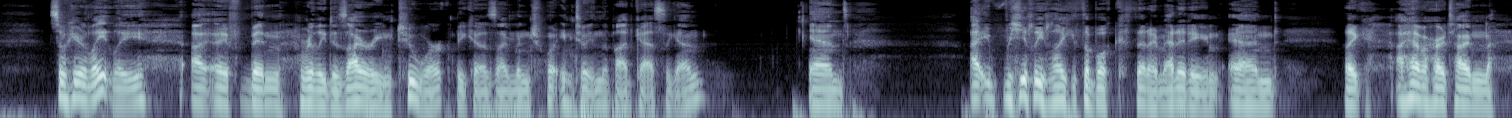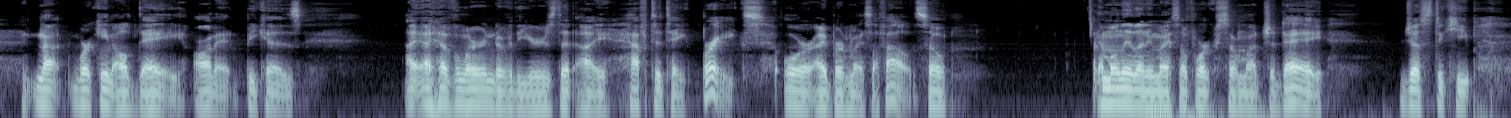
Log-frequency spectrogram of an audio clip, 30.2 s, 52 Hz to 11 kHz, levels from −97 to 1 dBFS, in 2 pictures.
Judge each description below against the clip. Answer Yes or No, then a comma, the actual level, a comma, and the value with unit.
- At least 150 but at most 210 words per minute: No, average, 140 wpm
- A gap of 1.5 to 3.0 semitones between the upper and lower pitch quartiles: Yes, average, 2.7 semitones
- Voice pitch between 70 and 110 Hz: Yes, very low, 95 Hz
